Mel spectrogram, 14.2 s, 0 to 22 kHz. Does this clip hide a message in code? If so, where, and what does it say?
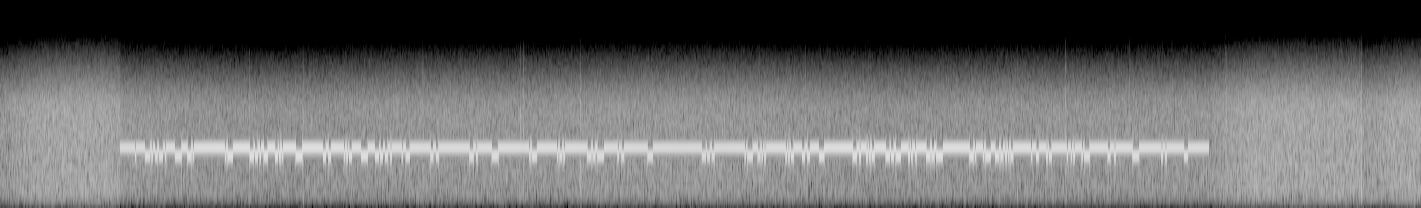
Yes: RTTY (75 baud, 170 Hz shift) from 1.2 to 12.1 s, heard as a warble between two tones, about 1110 Hz centre, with radio static and static crashes. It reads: THE ARTIST PAINTED TWO VERSIONS OF THE SUBJECT.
